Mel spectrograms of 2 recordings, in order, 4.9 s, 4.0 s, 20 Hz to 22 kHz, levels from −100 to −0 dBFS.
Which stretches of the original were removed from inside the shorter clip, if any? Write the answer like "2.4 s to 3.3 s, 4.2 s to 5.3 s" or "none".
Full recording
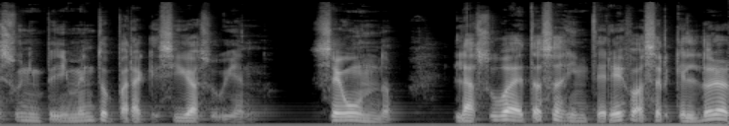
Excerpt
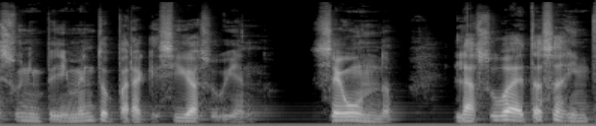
none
